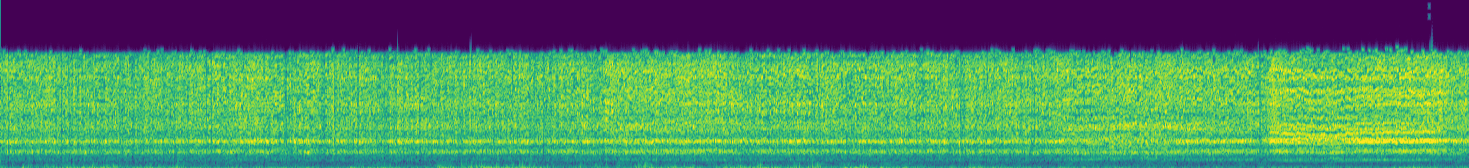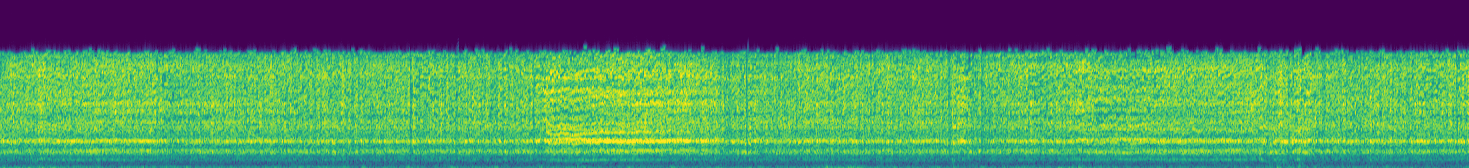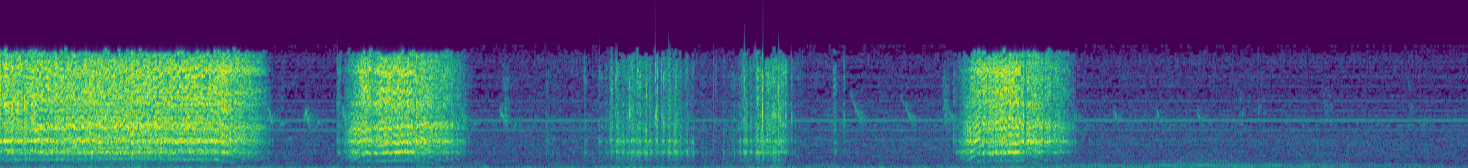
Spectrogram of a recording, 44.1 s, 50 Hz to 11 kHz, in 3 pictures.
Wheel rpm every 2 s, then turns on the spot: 160, 160, 160, 160, 160, 160, 160, 160, 160, 160, 160, 160, 160, 160, 160, 140, 50, 10, 10, 40, 0, 0.
34-38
